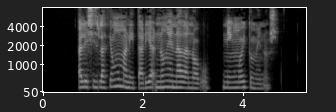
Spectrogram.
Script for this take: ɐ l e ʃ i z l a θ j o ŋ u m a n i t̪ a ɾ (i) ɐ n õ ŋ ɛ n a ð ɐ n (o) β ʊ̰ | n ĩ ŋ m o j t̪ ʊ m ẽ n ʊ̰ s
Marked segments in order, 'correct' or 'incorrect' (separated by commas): incorrect, incorrect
